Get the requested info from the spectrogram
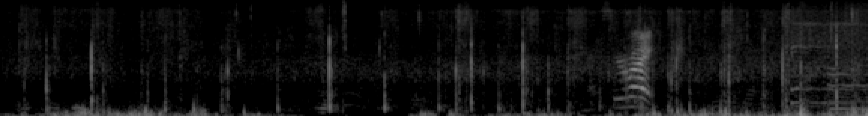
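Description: Footsteps on stone stairs, a run of short steps over a low rumble, with a brief pause about halfway. A short voice sound comes about six seconds in.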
